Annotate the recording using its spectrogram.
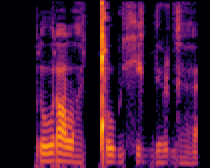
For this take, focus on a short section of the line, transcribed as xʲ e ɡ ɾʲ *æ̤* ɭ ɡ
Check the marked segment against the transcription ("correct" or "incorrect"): correct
